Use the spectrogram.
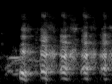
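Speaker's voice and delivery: high burst of laughter; laughing. Real, not acted. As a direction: laugh at the punchline. Laughter after the second punchline.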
